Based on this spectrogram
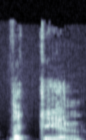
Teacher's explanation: Now, the push is on weg.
